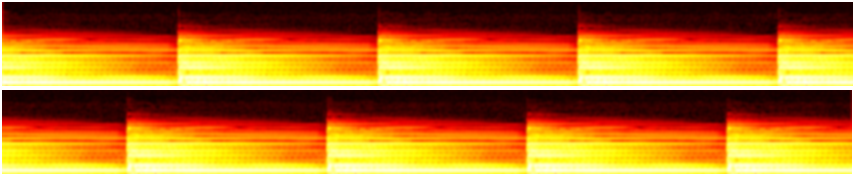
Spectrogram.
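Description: A single electric-piano-like keyboard note struck over and over at an even pace, about once a second, each strike ringing and fading before the next; the beat of a polyrhythm demonstration.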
